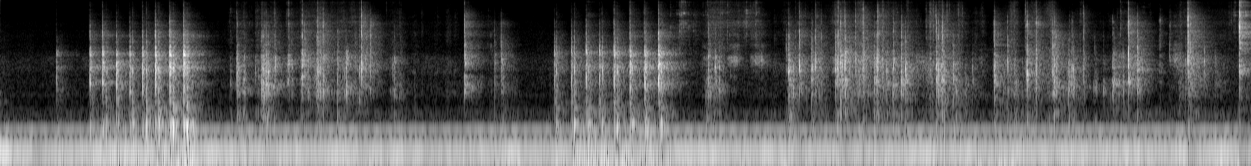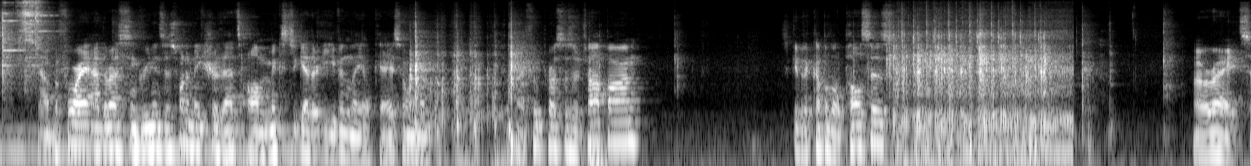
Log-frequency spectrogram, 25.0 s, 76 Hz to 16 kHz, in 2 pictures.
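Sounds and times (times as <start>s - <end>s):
paper bag rustling: 2.3s - 4.6s, 6.8s - 12.2s
metal spoon scooping and scraping: 7.0s - 8.0s.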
